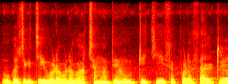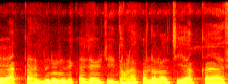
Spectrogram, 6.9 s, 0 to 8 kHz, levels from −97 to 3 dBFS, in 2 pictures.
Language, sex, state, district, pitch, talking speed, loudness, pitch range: Odia, male, Odisha, Malkangiri, 130 Hz, 150 wpm, -14 LUFS, 125-130 Hz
